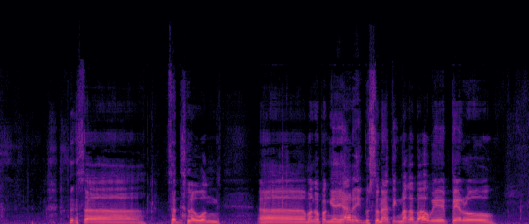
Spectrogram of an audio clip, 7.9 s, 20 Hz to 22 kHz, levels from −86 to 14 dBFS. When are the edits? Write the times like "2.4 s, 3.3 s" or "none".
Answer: 1.2 s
